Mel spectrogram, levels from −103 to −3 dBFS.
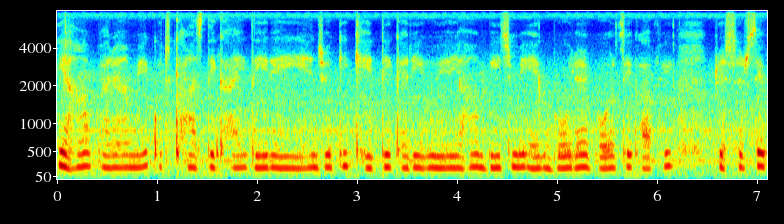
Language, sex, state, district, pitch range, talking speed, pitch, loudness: Hindi, female, Bihar, East Champaran, 210-225 Hz, 230 wpm, 215 Hz, -19 LUFS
